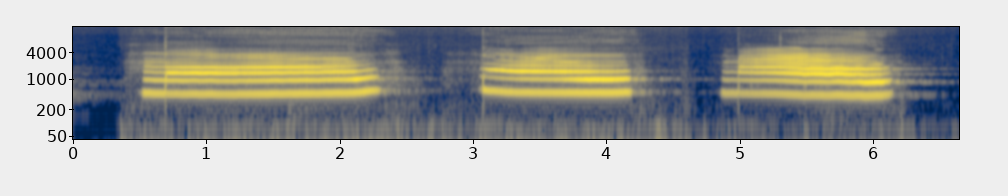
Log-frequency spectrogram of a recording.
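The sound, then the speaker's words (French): A small cat meows three times in a row, each call long and drawn-out with a steady tone, fairly loud with short pauses between them. “Il y a un petit chat qui fait bien.”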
